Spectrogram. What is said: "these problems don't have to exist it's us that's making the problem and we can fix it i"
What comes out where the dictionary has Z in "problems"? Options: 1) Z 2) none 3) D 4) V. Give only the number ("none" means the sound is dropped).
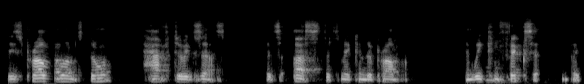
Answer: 1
